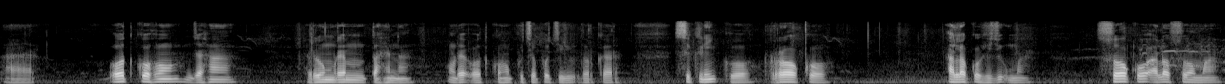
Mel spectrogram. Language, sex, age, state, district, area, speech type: Santali, male, 45-60, Odisha, Mayurbhanj, rural, spontaneous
